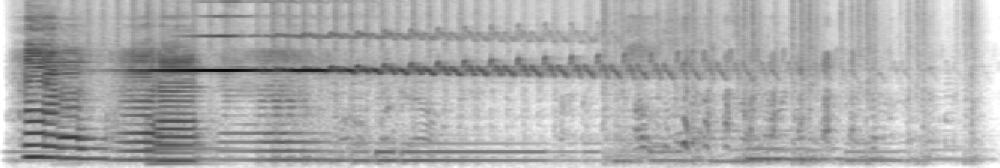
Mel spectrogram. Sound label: Feedback, Orchestra; Cube Orchestra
